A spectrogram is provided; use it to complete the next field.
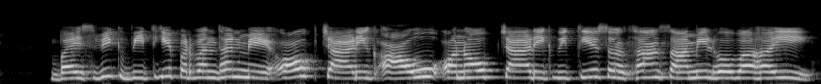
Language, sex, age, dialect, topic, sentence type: Magahi, female, 60-100, Central/Standard, banking, statement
